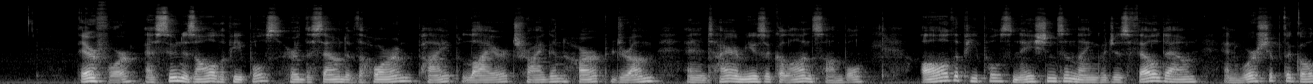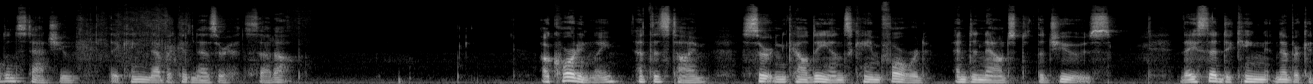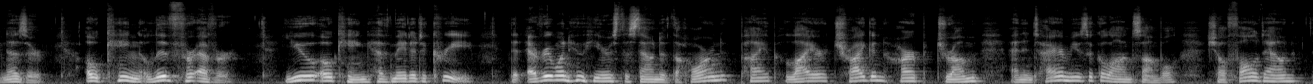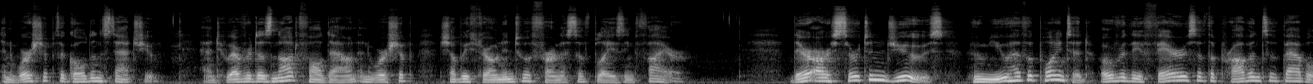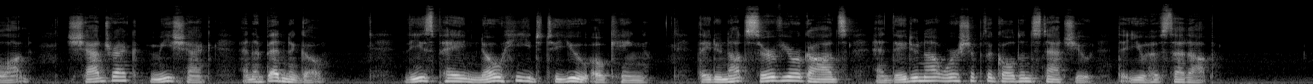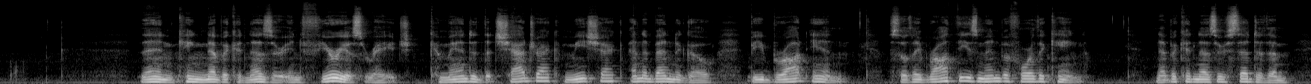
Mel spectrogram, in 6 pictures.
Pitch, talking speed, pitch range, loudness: 115 Hz, 140 wpm, 100-145 Hz, -22 LUFS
